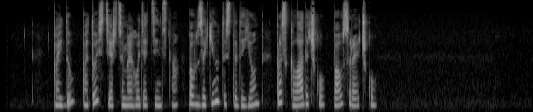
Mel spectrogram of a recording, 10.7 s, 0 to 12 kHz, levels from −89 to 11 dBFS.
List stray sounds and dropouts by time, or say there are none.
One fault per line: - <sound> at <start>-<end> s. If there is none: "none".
none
